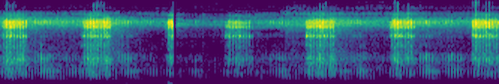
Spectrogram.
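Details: Cat purring contentedly at close range, a steady grainy rumble that surges louder about once a second in breathy bursts, with a brief click midway.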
